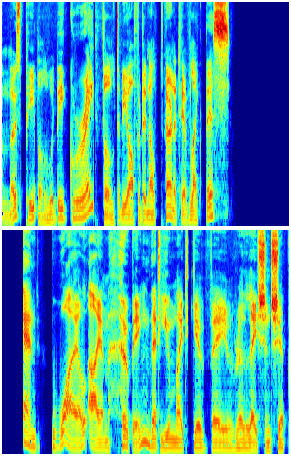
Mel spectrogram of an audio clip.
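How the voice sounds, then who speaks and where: Male actor as a smug soft-hearted nobleman, refined, teasing, unhurried, expressive pitch swings, close dry sound, audio roleplay. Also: dry recording. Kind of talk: audio roleplay, dramatic monologue to listener.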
